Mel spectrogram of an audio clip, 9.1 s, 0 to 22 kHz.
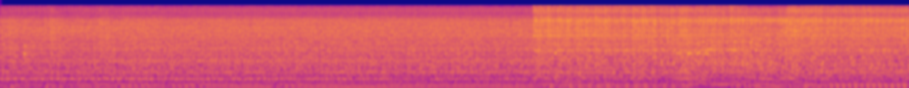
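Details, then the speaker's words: Wrecked 2018 Audi S3 8V 2.0 engine, first start after inlet manifold refitted and plastic found in a cylinder: rough, uneven idle with stumbling beats; misfiring badly, cause not confirmed. "there's it's misfiring badly like really bad it is misfiring"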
